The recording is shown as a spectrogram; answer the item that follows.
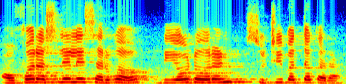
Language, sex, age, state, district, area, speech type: Marathi, female, 30-45, Maharashtra, Mumbai Suburban, urban, read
